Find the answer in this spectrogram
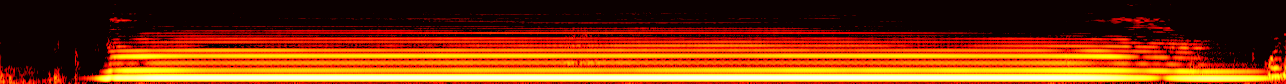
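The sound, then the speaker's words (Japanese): A single long, steady blast from an antique ship's foghorn, a hand-pumped horn with a tube-shaped end that sounds when air is pumped through it, drones for about five seconds, loud, with a rich buzzy tone that wavers slightly before it trails off and briefly restarts. The horn was donated from the town of Yuasa and is displayed in a folk-tools museum. “昔の船に積むんですね船の無敵、はい、これがそうなんですかへえ面白いラッパみたいなね、はい、筒状のものが先端についててこれ空気を送って音を鳴らす感じなんでしょうね”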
